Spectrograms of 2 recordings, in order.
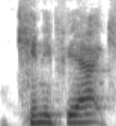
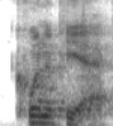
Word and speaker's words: Quinnipiac: University now I think is it pronounced kinak University Quinnipiac yeah really CL almost exactly almost got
